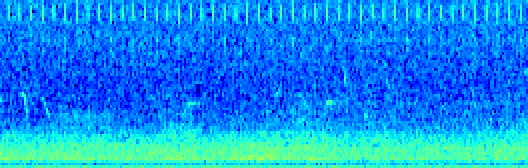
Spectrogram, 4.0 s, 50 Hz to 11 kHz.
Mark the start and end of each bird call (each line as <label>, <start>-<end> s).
American Goldfinch (Spinus tristis), 0.0-4.0 s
